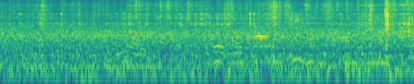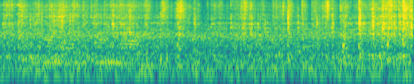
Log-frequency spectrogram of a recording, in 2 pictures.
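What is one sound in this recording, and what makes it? A train approaches along the tracks, its rumble growing louder.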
